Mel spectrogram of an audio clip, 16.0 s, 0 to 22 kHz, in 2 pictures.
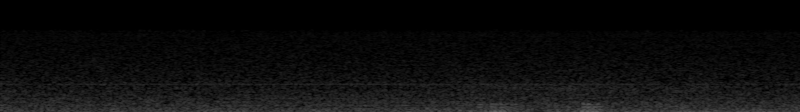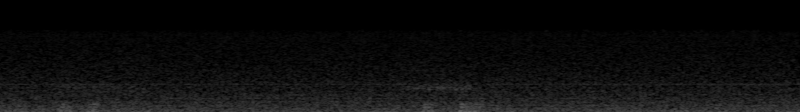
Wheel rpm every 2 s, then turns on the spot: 0, 0, 20, 10, 10, 0, 10, 0.
4-10 12-14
